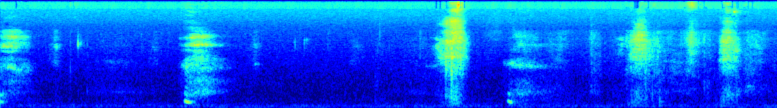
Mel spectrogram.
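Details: Person with a daisy allergy, after closely smelling daisies, gives a few short, wet sneezes and snuffles scattered over several seconds in a quiet room; allergic sneezing.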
